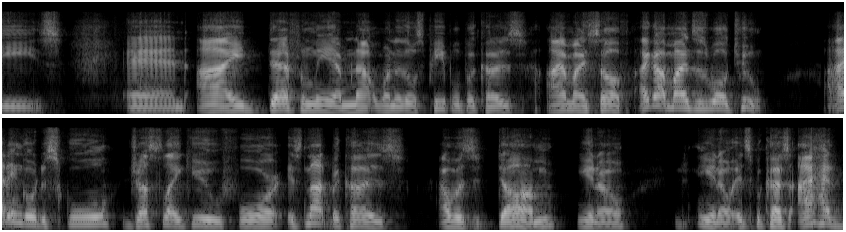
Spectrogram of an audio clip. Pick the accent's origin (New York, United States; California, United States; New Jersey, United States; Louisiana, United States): New York, United States; New York City; also born or lived in Brooklyn / Bronx; I lived in Brooklyn as well, too, as a kid. And I moved to the Bronx when I was 10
